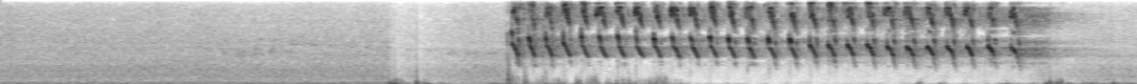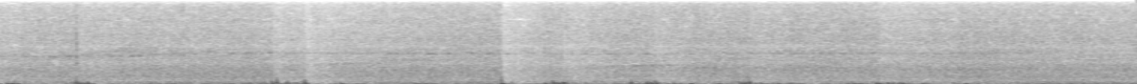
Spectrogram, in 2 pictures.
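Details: Cililin bird singing as a training song: a fast, bright, high trill of rapidly repeated notes lasting about two and a half seconds, surrounded by heavy low rumbling traffic-like noise and clicks.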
